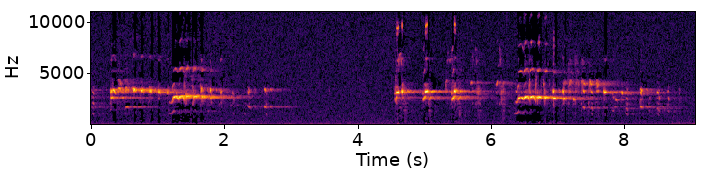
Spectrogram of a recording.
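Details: Two eagles communicating early morning near their nest at Big Bear Lake, California, November 2018: bursts of rapid, squeaky chittering chortles, a pause of about two seconds, then two more excited chattering runs.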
